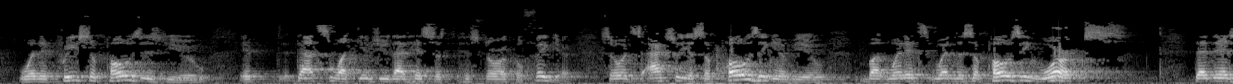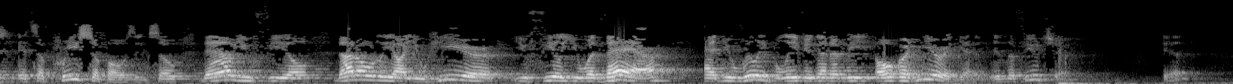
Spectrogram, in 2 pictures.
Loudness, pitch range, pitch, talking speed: -16 LUFS, 130-170 Hz, 145 Hz, 150 wpm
